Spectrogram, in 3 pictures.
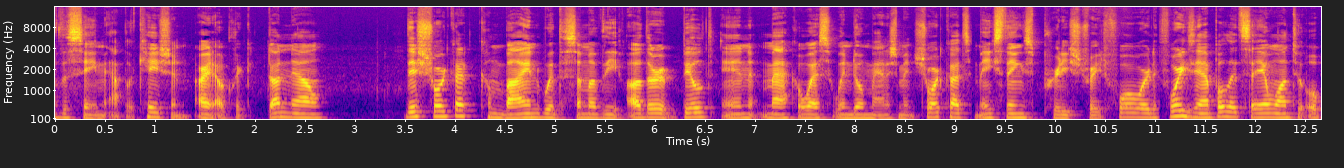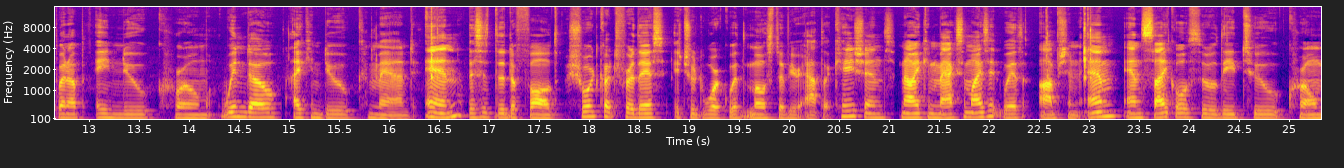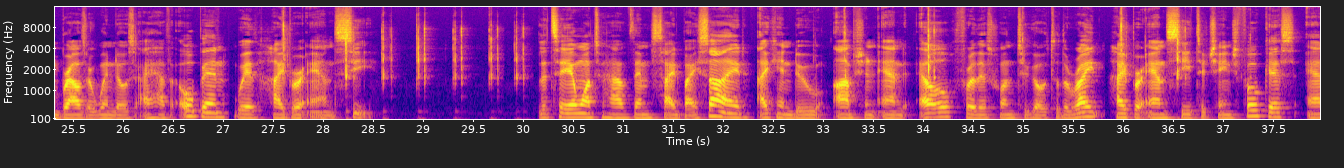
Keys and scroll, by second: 16.4 super+n, 21.0 Return, 22.9 alt+m, 28.2 ctrl+alt+shift+super+c, 34.0 alt+l, 36.5 ctrl+alt+shift+super+c.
